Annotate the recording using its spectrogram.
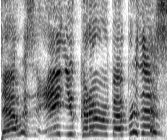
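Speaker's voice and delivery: mocking voice pitched very high.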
